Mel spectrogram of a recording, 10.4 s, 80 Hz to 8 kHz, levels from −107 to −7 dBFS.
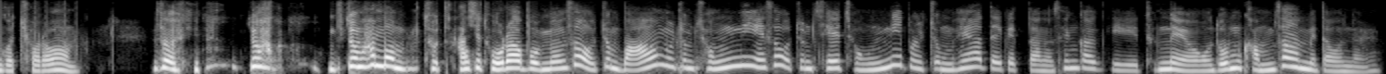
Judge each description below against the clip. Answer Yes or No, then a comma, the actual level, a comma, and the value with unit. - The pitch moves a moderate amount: Yes, average, 4.9 semitones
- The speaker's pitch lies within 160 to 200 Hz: No, high, 235 Hz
